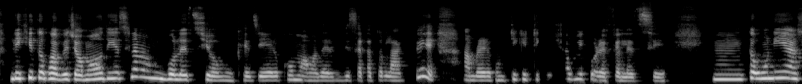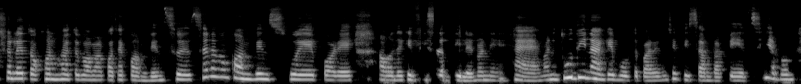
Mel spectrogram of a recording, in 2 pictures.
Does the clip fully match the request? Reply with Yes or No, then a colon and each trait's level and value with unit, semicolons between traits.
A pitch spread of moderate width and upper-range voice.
Yes: average, 4.5 semitones; high, 215 Hz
